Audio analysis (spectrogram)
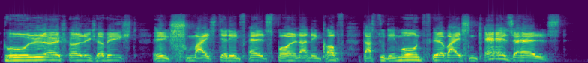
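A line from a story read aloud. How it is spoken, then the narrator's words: Roaring. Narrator (German): brüllte er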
